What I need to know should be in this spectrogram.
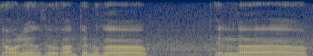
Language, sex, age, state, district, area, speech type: Assamese, male, 60+, Assam, Tinsukia, rural, spontaneous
